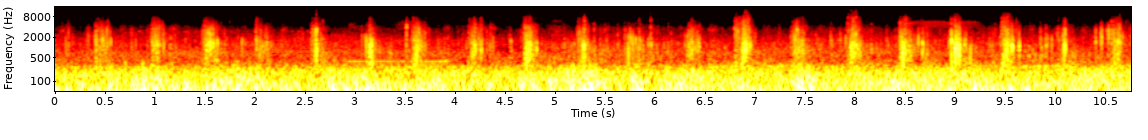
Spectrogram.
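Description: Footsteps of a hiker walking on a dirt and gravel trail, a crunching step about twice a second, over a low, uneven rumble.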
